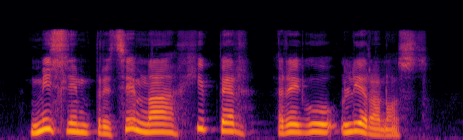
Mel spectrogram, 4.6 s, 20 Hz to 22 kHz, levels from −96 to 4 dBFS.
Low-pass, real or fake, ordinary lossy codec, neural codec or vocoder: 9.9 kHz; fake; none; vocoder, 22.05 kHz, 80 mel bands, Vocos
